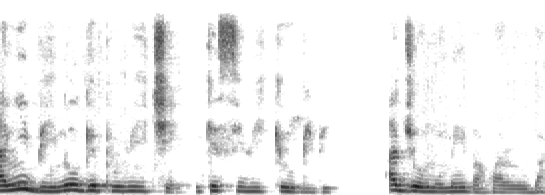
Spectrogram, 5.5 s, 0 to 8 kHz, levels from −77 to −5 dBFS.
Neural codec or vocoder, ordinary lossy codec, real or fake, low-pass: none; none; real; 7.2 kHz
